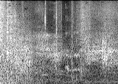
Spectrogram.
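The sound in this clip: Video game gunfire crackles in dense, overlapping bursts over a loud, noisy backdrop, the shots blurring together into a continuous barrage.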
